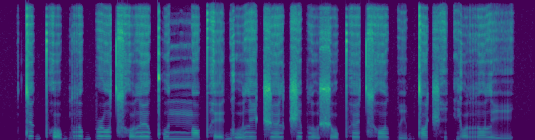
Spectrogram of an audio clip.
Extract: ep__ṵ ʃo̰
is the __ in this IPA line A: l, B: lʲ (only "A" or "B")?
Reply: A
